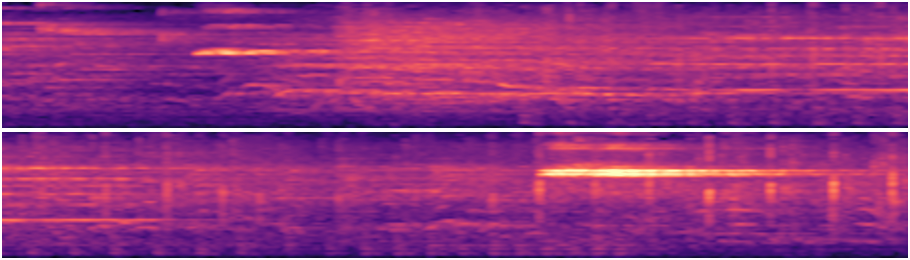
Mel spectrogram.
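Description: Young women players shout and call out to each other.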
